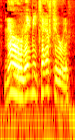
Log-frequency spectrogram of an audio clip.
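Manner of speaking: high, loud put-on villain voice; hammed-up sinister voice. Reading a villain line aloud.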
